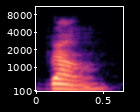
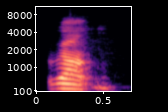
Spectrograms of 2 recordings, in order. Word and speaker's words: wrong: What word do you think has a silent letter? You have the wrong number. Okay, the word here is wrong. Again, wrong.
